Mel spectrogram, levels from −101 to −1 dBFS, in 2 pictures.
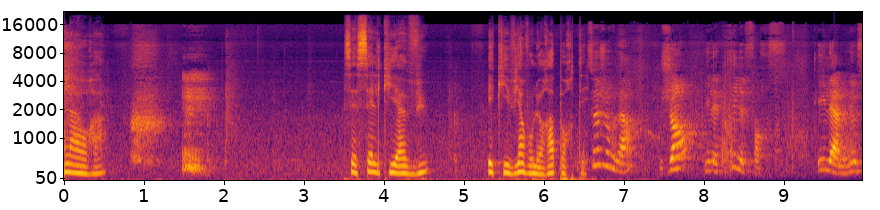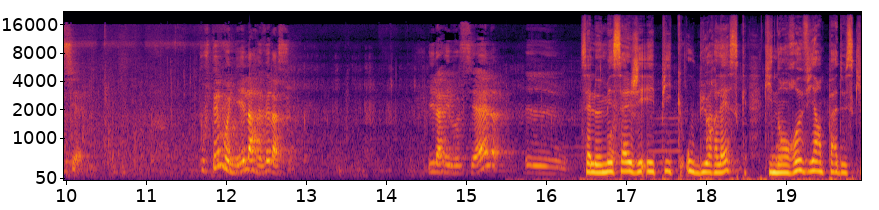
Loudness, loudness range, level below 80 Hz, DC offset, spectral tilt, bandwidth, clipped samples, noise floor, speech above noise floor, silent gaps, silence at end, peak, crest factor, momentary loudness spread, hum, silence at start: -21 LUFS; 9 LU; -48 dBFS; under 0.1%; -4.5 dB/octave; over 20 kHz; under 0.1%; -51 dBFS; 31 dB; none; 0 s; -2 dBFS; 20 dB; 22 LU; none; 0 s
